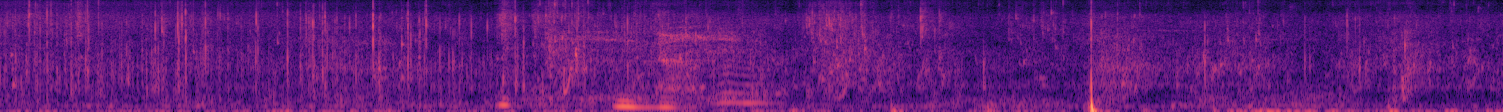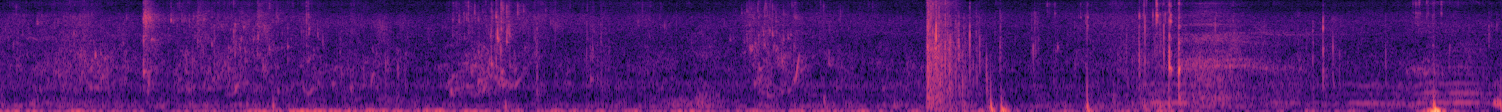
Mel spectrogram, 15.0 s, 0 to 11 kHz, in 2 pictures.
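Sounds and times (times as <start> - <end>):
water lapping and trickling: 0.0 - 15.0.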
